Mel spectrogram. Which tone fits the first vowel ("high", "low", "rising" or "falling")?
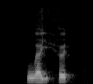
low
